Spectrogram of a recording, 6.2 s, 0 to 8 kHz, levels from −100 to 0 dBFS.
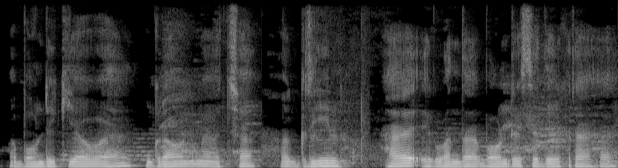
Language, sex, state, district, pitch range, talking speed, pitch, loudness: Hindi, male, Bihar, Sitamarhi, 105-115 Hz, 155 wpm, 110 Hz, -29 LUFS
